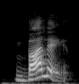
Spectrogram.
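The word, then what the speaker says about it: vale: means okay or right balay remember that we pronounce the v's as a b simple but efficient me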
